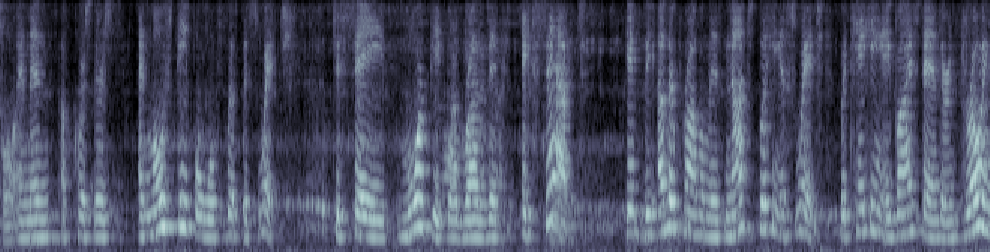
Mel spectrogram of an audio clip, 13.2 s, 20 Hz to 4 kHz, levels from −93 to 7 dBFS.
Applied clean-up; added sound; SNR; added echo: neural separator model SepFormer DNS4.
